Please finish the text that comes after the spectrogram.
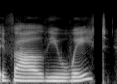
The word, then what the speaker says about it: evaluate: we start, of course, with evaluate, which has four syllables, but the stress is on the second syllable. We start with the first syllable e, which has a short e vowel sound. Very simple. The second syllable is vow, which has a short a vowel sound. It is not totally short because the vowel sound is held a little bit longer.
